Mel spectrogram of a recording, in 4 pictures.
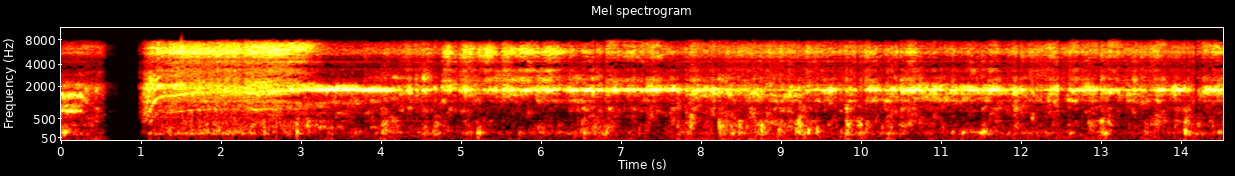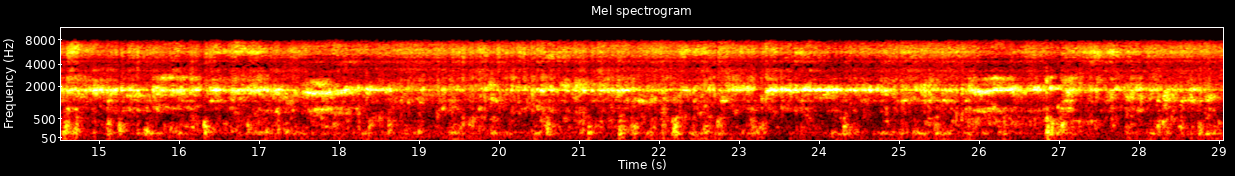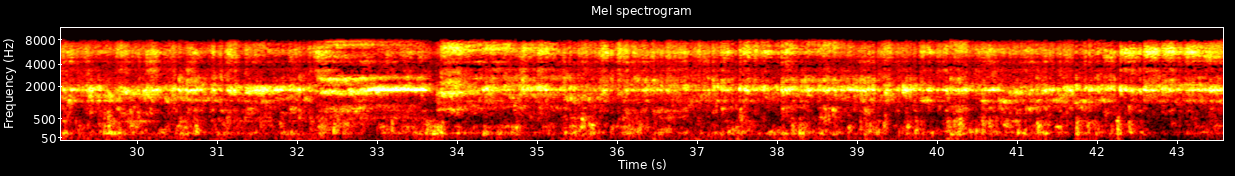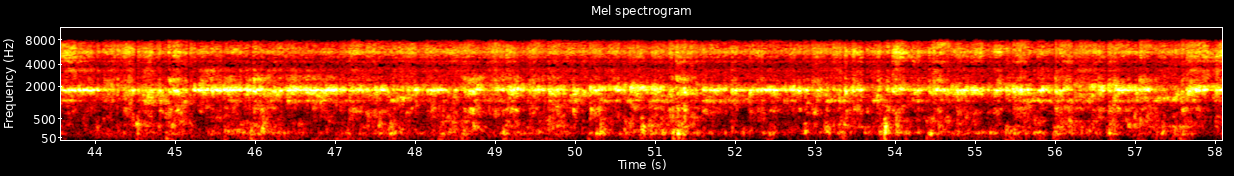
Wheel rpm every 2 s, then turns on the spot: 120, 230, 230, 240, 230, 230, 240, 230, 230, 230, 230, 230, 230, 230, 240, 230, 230, 230, 230, 230, 230, 230, 230, 230, 240, 230, 230, 230, 230.
none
